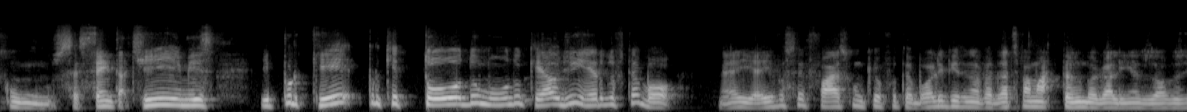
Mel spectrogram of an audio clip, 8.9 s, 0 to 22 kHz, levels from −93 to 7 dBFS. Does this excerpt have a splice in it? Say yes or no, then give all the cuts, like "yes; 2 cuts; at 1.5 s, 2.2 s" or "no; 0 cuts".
no; 0 cuts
